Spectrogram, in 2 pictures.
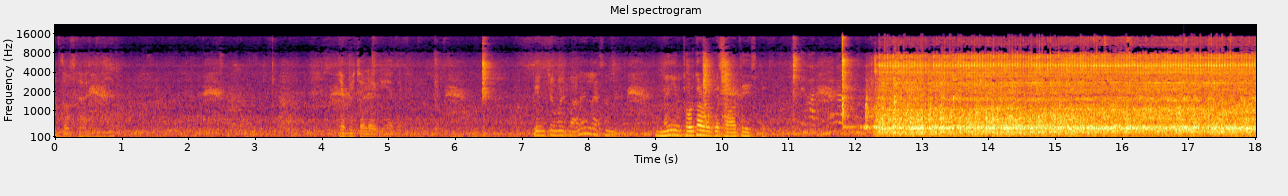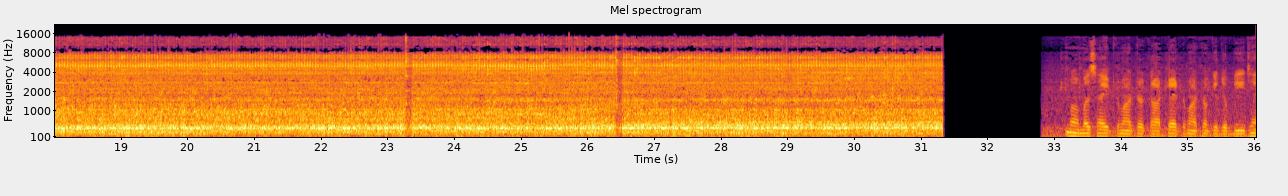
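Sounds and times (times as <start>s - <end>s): electric meat mincer humming: 12.2s - 31.4s.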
